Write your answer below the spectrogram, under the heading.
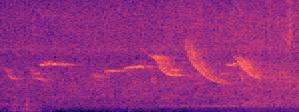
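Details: Double-collared seedeater singing free in nature, southern regional song style from Paraná, Brazil: a series of clear, high whistled notes, some sliding downward, spaced irregularly over a steady background hiss.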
